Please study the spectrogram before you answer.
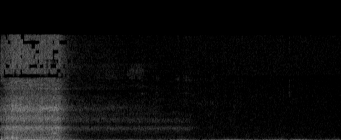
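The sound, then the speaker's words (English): A single deep breath drawn in during a group breathing exercise: a loud, airy rush lasts about half a second, then faint low background noise follows. “so let's just take a couple of breaths in”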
